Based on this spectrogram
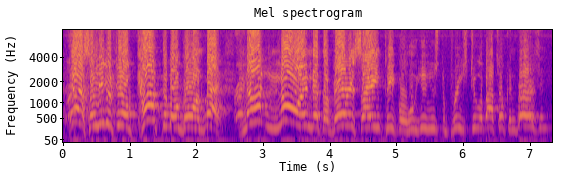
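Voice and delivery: rising pulpit intensity; preaching. Acted. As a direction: build the sermon up with fire. Preaching at full force.

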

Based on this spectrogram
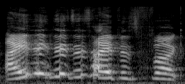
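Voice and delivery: loud, high and laughing; hyped delight. Real, not acted. Fan defending Steve's reveal, hyped delight. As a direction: declare it loudly through excited laughter.

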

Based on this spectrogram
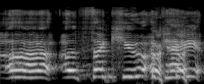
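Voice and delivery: high, loud, halting reply; baffled thanks. Retold or imitated. Musician baffled by a star's compliments, flustered. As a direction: imitate someone flummoxed by praise.

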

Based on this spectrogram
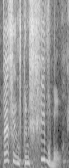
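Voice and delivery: hammed-up inconceivable; Princess Bride quote. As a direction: fling the line like the film villain. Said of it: "quote Princess Bride".

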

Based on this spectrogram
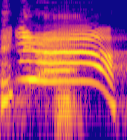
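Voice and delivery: long, high, loud held cheer; victory shout. Retold or imitated. People shouting in faith before the wall comes down, high loud held cheer. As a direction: cheer like you expect the wall to fall.

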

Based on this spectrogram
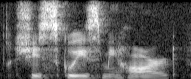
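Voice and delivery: ordinary delivery, nothing marked

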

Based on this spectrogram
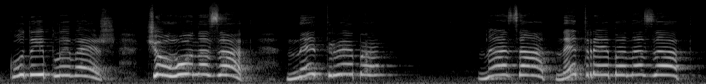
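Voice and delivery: high, loud yelling across water; yelling crowd. A narrator's reading. The little ones yell at Burchun from the bridge. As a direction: yell at the swimmer to stop. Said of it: "кричали одні".

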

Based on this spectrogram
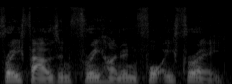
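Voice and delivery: hammed-up Cockney demo; Cockney accent. Shown as a demonstration. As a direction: put on broad Cockney, every th in "three thousand three hundred and forty-three" turned to f. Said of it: "how to speak Cockney".

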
